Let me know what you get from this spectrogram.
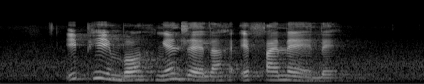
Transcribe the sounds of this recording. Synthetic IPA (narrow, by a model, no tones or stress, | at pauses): ipʰimbʱɔŋɛnd͡ɮʱɛlaɛfanɛːlɛ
